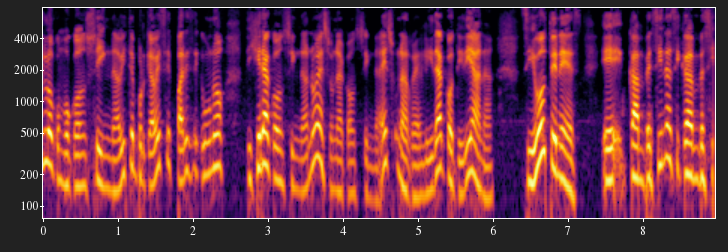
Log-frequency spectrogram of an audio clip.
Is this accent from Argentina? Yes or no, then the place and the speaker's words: yes; Argentina; vos y yo somos Argentina. Pensar el hambre en este país es imposible.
